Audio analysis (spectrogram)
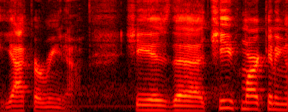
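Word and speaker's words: Yaccarino: I I want to pronounce her name correctly. Yakarino.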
